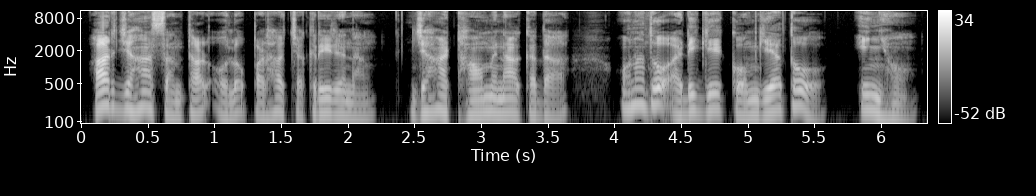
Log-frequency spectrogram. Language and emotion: Santali, neutral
